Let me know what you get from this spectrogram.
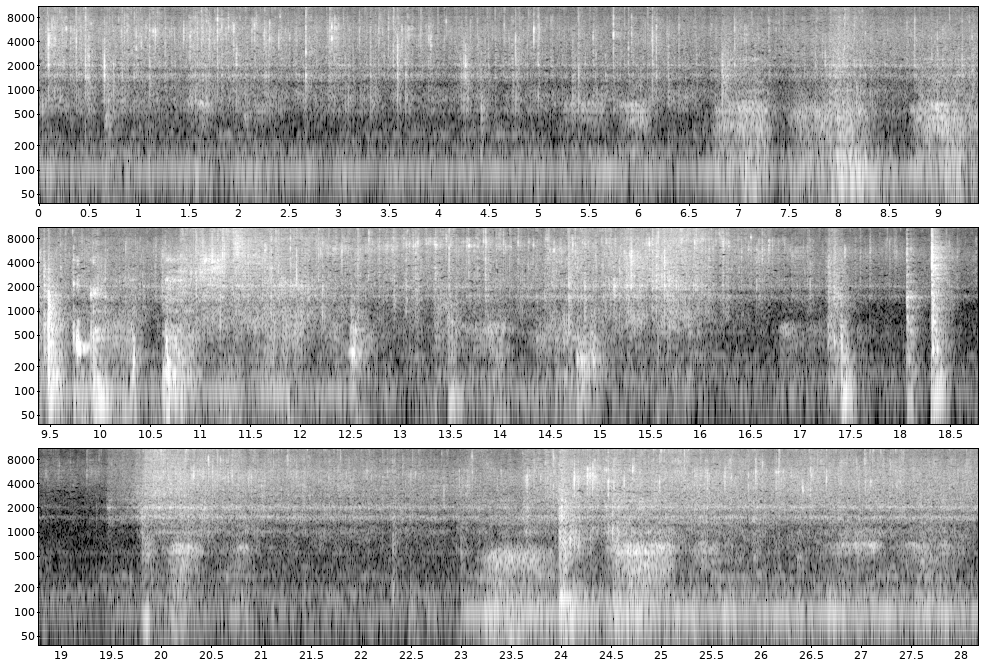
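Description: Syrniki sizzling in hot oil in a ceramic-coated frying pan, with clicks and scrapes from a spatula. The sizzling swells louder a few times as fresh, floured pancakes are laid into the oil, and there is one sharp click past the middle.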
